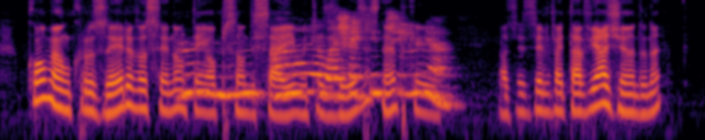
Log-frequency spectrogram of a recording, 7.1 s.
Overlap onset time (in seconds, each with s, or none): 1.8 s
